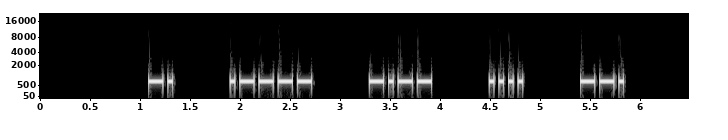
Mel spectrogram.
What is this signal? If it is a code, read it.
Morse code, heard as a keyed tone, about 25 wpm, spaced as for 12 wpm, 700 Hz. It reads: N1YHG
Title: USA Call Signs - 5 Characters - 4x Character Spacing - 25wpm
